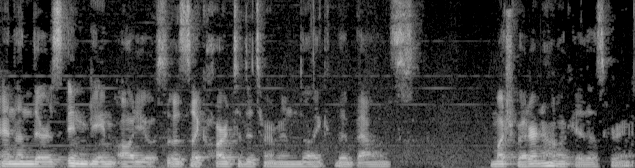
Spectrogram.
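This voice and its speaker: Soft-spoken and somewhat breathy, a man talks at a moderate pace and a fairly low pitch with monotone, flat intonation. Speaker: gaming streamer. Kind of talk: casual chat. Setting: live stream. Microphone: cheap microphone; volume balance issues.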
